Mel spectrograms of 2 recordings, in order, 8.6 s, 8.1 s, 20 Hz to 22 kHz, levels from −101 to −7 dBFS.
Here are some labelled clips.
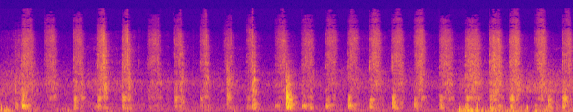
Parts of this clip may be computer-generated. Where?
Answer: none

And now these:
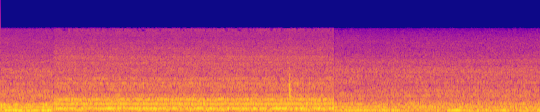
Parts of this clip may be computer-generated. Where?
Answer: 0.0-0.6 (codec, DAC); 5.4-5.9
